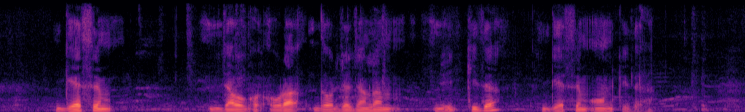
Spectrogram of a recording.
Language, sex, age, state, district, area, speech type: Santali, male, 60+, West Bengal, Paschim Bardhaman, urban, spontaneous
